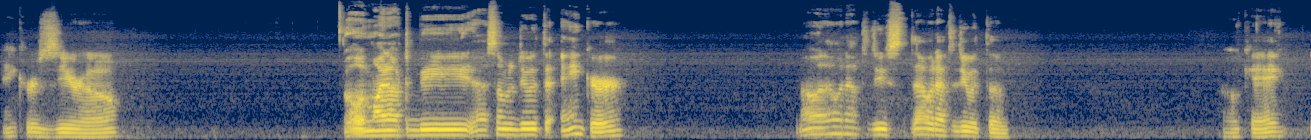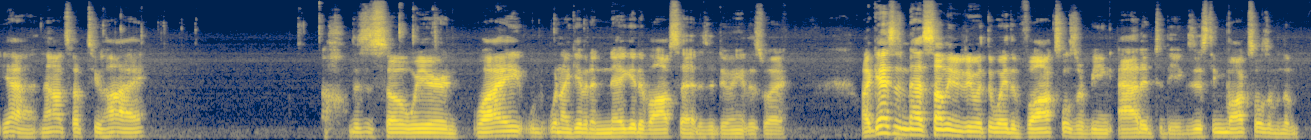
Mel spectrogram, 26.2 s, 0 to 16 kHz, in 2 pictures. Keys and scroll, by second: 12.3-14.2 typing, 14.4 super+q, 15.9-19.8 typing.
